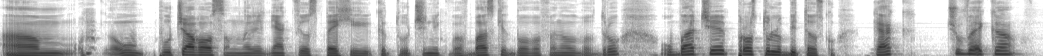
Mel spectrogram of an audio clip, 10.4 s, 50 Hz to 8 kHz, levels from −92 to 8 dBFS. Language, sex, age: Bulgarian, male, 20-39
